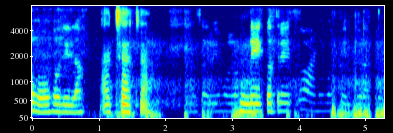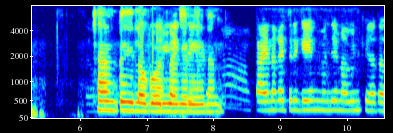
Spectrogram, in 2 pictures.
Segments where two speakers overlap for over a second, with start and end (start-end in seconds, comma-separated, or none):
6.2-7.7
